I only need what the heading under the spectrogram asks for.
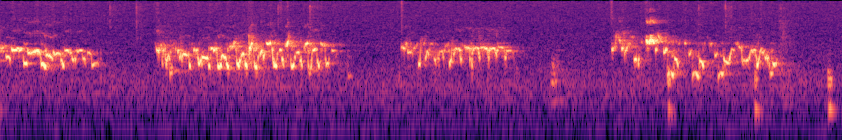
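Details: Budgerigars sing four compact bursts of fast, squeaky, chattering notes, each lasting half a second to a second, with short quiet gaps between them.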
